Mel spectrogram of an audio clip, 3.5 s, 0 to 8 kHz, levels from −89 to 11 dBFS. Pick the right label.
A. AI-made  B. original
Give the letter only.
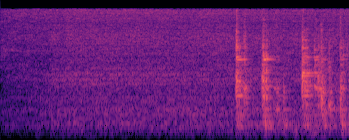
B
